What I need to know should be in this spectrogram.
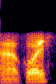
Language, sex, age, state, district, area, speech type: Santali, male, 18-30, West Bengal, Uttar Dinajpur, rural, conversation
